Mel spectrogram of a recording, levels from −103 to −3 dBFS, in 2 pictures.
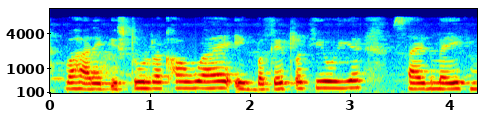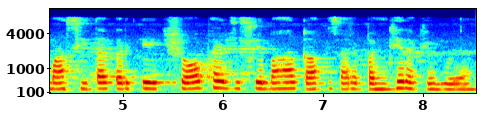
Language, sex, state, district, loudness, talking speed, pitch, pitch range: Hindi, female, Rajasthan, Churu, -14 LUFS, 190 wpm, 235 Hz, 225-245 Hz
